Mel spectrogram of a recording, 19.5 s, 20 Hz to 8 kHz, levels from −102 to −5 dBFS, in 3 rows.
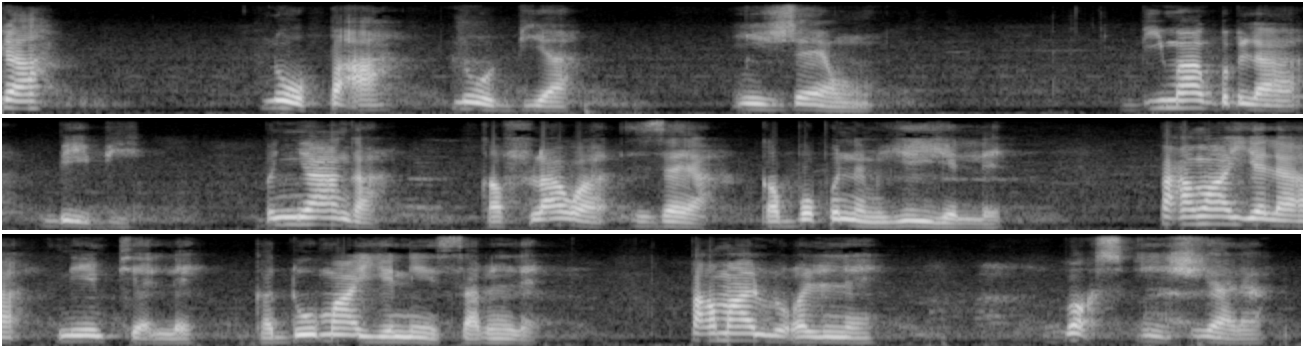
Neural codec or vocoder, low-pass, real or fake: vocoder, 44.1 kHz, 128 mel bands every 512 samples, BigVGAN v2; 7.2 kHz; fake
